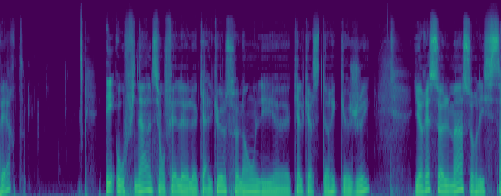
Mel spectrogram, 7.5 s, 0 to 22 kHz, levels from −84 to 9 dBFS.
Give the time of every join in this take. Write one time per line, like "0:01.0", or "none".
0:04.7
